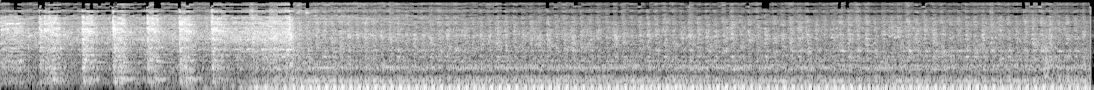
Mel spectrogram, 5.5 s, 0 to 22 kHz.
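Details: 2010 Doosan propane forklift, 3,353 hours, after turning the mixture screw: cranks about a second, catches at once and settles to a steady, even idle, where before it cranked about 30 seconds. Normal quick start.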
